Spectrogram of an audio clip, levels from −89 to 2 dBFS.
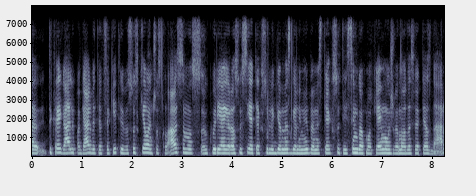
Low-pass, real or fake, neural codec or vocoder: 7.2 kHz; fake; codec, 44.1 kHz, 7.8 kbps, DAC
